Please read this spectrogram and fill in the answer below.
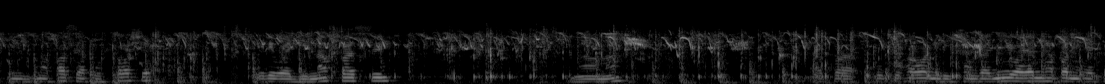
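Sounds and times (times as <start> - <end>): chicks peeping and cheeping: 0.0 - 11.0.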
